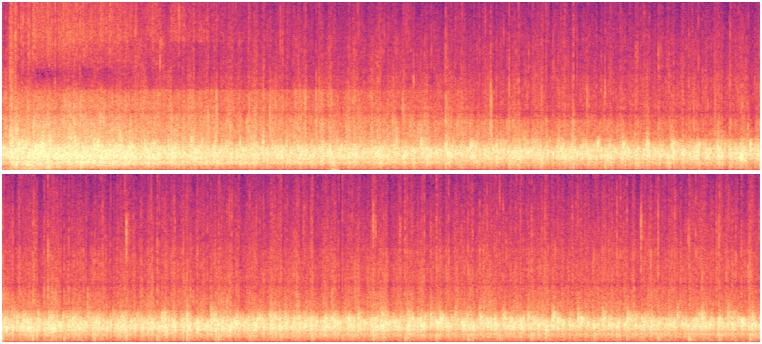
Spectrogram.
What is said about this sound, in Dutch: Geef een allerlaatste keer een applaus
